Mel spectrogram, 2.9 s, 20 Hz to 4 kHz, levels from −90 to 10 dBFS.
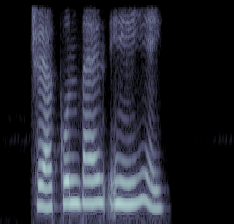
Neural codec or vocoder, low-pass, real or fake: codec, 16 kHz in and 24 kHz out, 0.6 kbps, FocalCodec, streaming, 2048 codes; 3.6 kHz; fake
